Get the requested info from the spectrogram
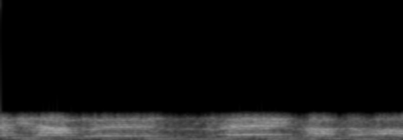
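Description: A choir singing with music, moving through long held notes.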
